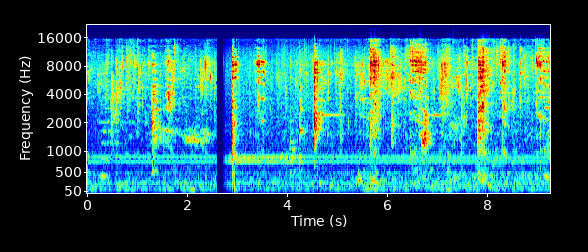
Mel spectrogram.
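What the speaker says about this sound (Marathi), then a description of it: "आता याच्यामध्ये मी गाजर टाकत आहे बारीक चिरलेलं" Finely chopped carrots sauté in a pan for sweet corn soup, with a steady sizzle under repeated scraping and clinking of a spatula as they are stirred. Heard close up with no talking.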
